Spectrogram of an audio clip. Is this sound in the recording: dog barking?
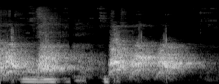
yes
